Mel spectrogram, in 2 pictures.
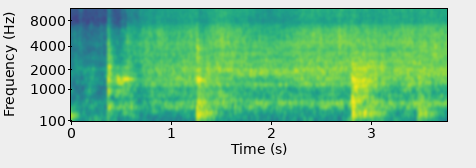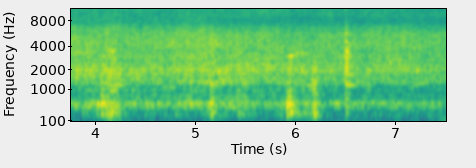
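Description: Tomatoes sautéed in a pan after garlic has been fried, a loud continuous sizzle with a spatula scraping and tapping the pan at irregular intervals, up close, and no one speaking.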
